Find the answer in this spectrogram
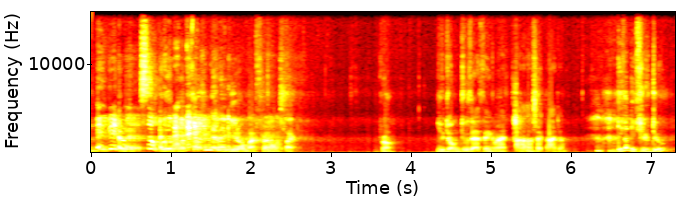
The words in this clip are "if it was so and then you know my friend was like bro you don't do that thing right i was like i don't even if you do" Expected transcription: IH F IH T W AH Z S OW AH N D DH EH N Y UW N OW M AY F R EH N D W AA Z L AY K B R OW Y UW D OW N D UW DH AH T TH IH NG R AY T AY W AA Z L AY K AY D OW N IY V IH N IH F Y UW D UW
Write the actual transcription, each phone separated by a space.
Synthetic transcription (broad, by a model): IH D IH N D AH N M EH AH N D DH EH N Y UW N OW M AY F R EH N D W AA S L AY K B R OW Y UW D OW N D UW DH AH T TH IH NG L AY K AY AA S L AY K AY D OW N IY V IH N IH F Y UW D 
